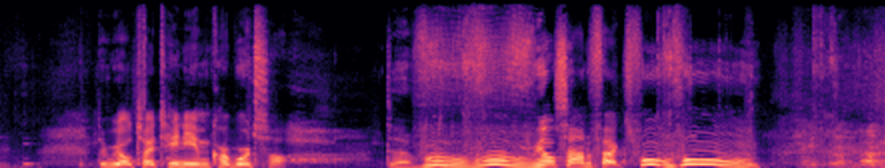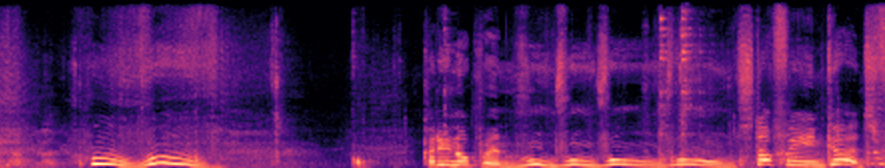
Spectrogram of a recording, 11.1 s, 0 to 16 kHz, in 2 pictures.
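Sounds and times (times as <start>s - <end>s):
boy imitating a power saw: 6.1s - 7.0s.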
